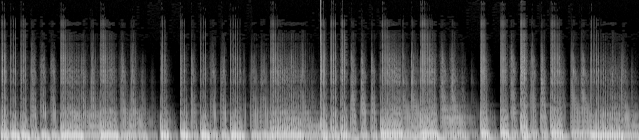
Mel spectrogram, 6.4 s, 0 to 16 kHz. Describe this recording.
(F) 150bpm fat pulsed distorded bass beat loop.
